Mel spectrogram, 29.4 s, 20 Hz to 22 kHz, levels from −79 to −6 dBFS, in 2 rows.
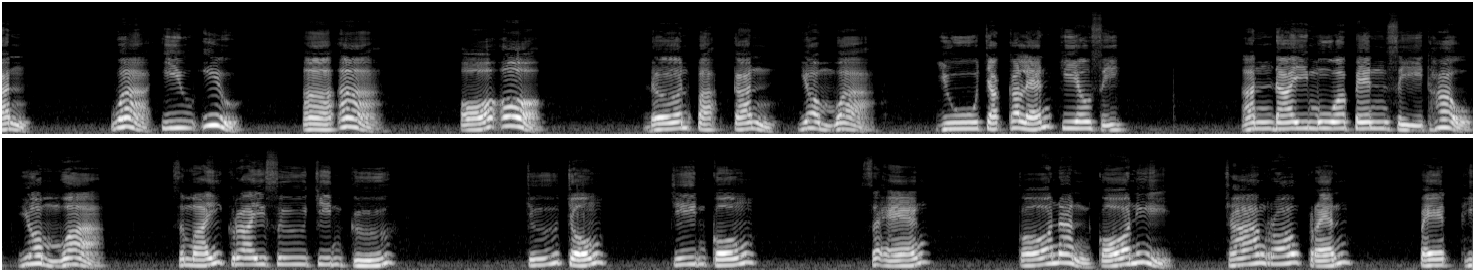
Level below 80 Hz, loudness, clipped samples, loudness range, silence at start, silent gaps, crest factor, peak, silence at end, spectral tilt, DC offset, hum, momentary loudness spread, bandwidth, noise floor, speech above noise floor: -56 dBFS; -18 LUFS; under 0.1%; 3 LU; 0 s; none; 18 dB; 0 dBFS; 0 s; -7.5 dB/octave; under 0.1%; none; 12 LU; 11 kHz; -54 dBFS; 37 dB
